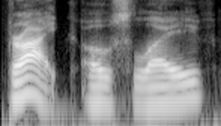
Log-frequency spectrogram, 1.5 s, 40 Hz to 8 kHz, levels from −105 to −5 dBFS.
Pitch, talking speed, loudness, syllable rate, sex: 110 Hz, 120 wpm, -21 LUFS, 3.9 syllables/s, male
